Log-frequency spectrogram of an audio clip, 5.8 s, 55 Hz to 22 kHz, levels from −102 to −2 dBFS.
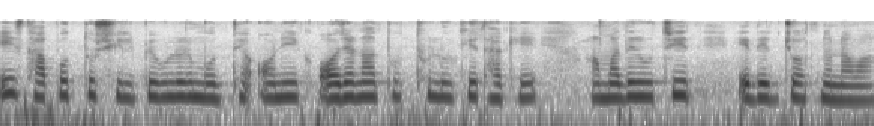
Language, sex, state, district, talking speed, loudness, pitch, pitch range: Bengali, female, West Bengal, Jalpaiguri, 145 wpm, -35 LUFS, 220 Hz, 215-225 Hz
